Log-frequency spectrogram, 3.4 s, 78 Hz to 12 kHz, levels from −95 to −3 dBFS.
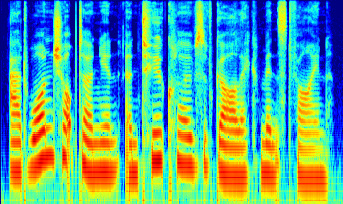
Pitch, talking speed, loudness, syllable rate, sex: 185 Hz, 190 wpm, -19 LUFS, 5.4 syllables/s, female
